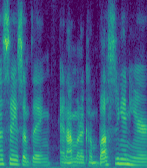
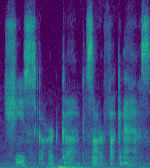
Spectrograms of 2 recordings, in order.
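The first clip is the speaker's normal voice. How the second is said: quiet mutter under breath, lower and quieter; 3 semitones lower, 12 dB quieter than usual. Voicing a character speaking to herself: muttering under her breath. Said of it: "under her breath".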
